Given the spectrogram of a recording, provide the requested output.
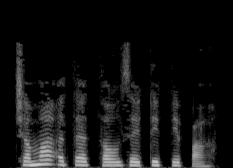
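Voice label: Burmese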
